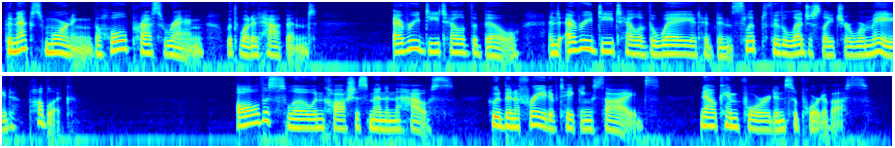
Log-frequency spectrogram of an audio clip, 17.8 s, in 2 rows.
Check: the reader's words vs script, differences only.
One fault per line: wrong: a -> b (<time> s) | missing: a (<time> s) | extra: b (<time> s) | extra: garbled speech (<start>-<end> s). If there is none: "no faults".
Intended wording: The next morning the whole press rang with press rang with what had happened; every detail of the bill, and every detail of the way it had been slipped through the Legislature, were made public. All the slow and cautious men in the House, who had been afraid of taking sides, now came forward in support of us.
missing: press rang with (2.4 s)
